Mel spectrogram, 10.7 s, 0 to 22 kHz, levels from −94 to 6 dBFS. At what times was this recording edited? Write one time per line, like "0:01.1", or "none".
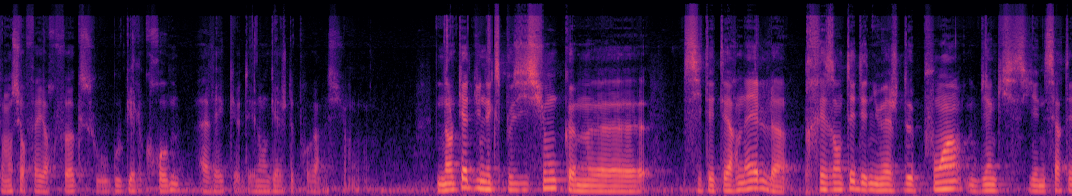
0:04.3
